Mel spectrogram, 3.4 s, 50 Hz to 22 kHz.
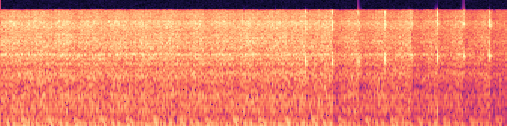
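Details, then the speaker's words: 1998 Chevy van, 5.7 engine, cylinder drop test with a test light: uneven, loping idle stumbling about three times a second; shorting this plug wire gives no rpm change, one of two dead cylinders causing a constant multiple misfire. "Yep. No change in RPM. So we have two cylinders."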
